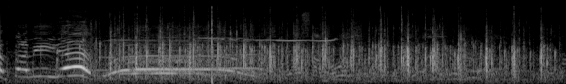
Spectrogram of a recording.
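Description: A crowd cheers and whoops outdoors.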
